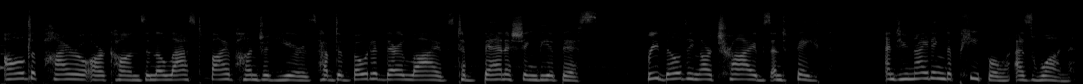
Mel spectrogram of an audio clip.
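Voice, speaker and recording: A woman's voice: fairly high pitch, measured pace, close to an everyday voice. A woman voicing a proud fiery leader, solemn. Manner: solemn, earnest storytelling. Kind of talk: game cutscene dialogue. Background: soft game music.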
